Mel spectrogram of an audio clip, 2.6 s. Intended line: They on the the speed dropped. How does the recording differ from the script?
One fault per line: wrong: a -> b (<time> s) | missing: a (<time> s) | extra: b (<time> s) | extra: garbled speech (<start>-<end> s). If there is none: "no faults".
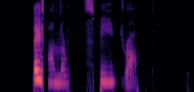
no faults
